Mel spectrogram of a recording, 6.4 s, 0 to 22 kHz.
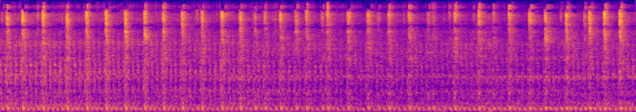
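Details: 2001 Yamaha F1Z-R two-stroke, rarely used collector bike, started on electric starter, idling in neutral: quick even popping, about six beats a second, over a low steady drone, no misses or knocks; healthy idle.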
